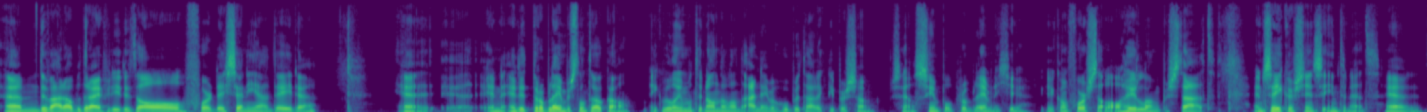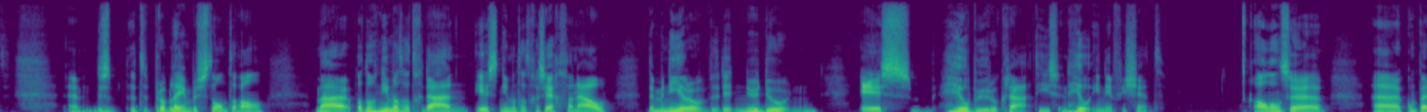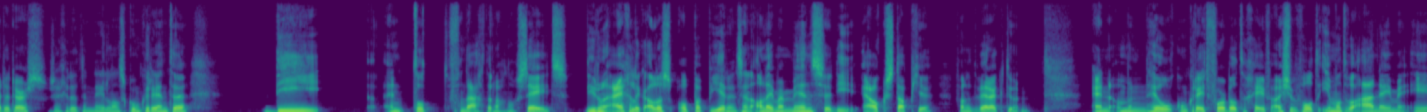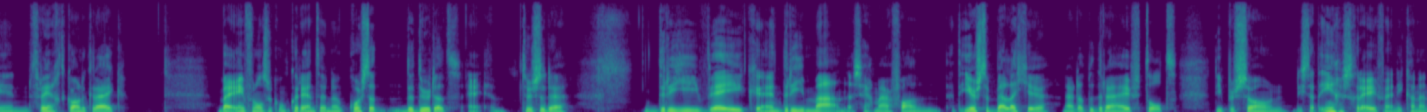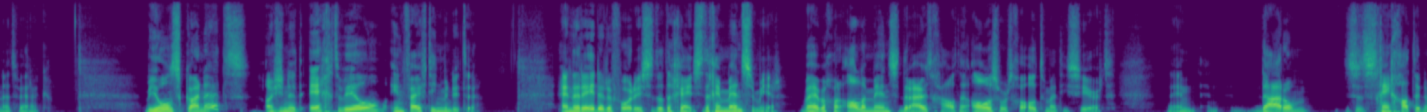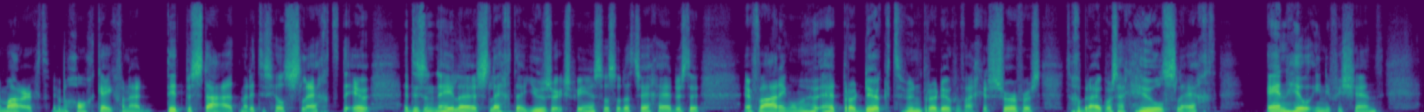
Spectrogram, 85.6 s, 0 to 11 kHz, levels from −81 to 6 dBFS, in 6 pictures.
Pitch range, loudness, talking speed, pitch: 110-140 Hz, -19 LUFS, 190 wpm, 120 Hz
